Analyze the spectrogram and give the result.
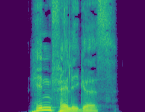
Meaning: strong/mixed nominative/accusative neuter singular of hinfällig
- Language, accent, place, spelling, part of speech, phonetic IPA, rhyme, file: German, Germany, Berlin, hinfälliges, adjective, [ˈhɪnˌfɛlɪɡəs], -ɪnfɛlɪɡəs, De-hinfälliges.ogg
